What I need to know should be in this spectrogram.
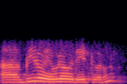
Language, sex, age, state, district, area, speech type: Tamil, female, 18-30, Tamil Nadu, Mayiladuthurai, urban, conversation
